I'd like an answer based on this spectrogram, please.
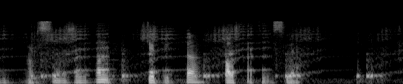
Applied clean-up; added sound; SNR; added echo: neural mask model RNNoise.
